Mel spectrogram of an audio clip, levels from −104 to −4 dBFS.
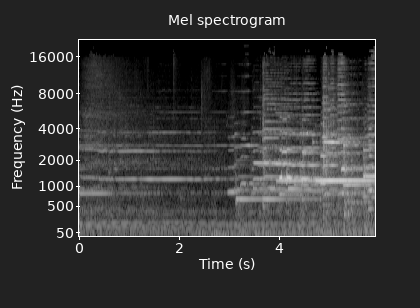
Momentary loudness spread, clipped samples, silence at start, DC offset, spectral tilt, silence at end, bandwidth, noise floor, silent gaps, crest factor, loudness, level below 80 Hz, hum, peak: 24 LU; under 0.1%; 0 s; under 0.1%; -0.5 dB/octave; 0 s; 18 kHz; -56 dBFS; none; 18 dB; -29 LUFS; -62 dBFS; none; -16 dBFS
